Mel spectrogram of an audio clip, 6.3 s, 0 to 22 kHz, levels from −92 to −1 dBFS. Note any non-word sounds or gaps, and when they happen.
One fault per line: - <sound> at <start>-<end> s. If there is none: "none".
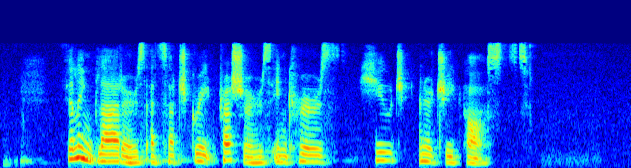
none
